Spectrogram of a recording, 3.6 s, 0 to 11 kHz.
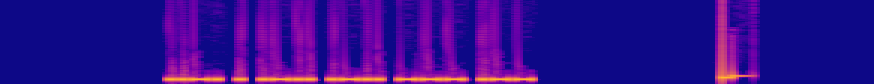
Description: Morse code, heard as a keyed tone, about 52 wpm, 700 Hz. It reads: FELLOW
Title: Sets of 5 Words Encore - New Word Drill - 50wpm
